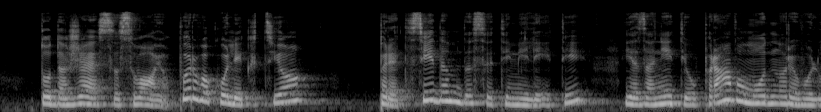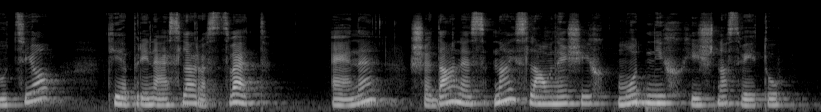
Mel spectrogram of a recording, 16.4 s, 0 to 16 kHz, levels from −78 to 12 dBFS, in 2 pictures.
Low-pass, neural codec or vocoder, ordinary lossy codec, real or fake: 10.8 kHz; none; none; real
